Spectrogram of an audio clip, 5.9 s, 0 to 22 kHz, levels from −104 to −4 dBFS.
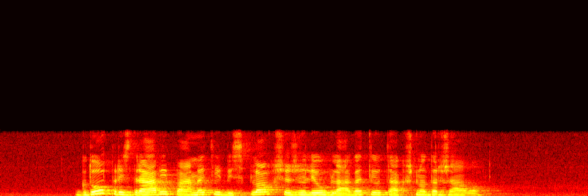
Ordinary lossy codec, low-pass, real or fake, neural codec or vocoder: none; 7.2 kHz; real; none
